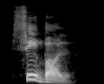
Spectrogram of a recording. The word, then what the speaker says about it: sibol: This lesson is brought to you by Seaball. Seaball. Seaball. Seaball is spelled as S-I-B-O-L.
